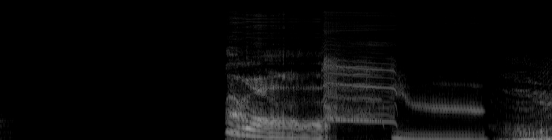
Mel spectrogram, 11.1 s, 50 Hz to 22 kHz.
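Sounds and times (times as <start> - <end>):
cartoon characters screaming: 6.3 - 8.2.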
